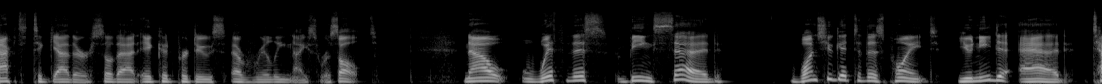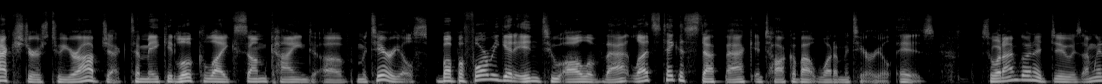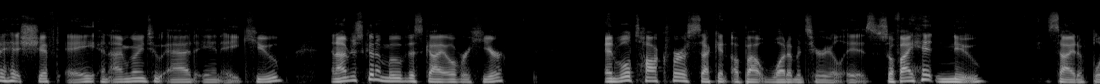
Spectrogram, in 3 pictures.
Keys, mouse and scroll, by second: 3.0-4.1 scroll, 4.9-7.6 middle drag, 6.7 Tab, 15.5 middle click, 16.3 middle click, 20.9 middle click, 21.2 middle click, 21.3 middle click, 21.7 middle click, 21.8 shift+a, 22.6 click, 24.2 click, 24.7 g, 25.3 shift+z, 26.1 click, 26.9 shift+middle click, 27.3 middle click, 27.5 shift+middle click, 27.6 shift+middle click, 27.7 middle click, 28.3 middle click, 29.9 shift+middle click, 31.3 click, 31.8 click.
